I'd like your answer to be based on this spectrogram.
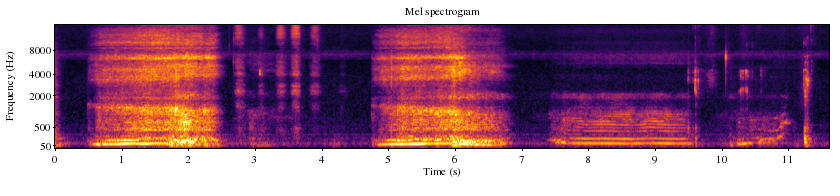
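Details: Sleeping man snoring heavily: loud, rattling, low-pitched snores on breathing in, with quieter breaths out between them, about 15 per minute.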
